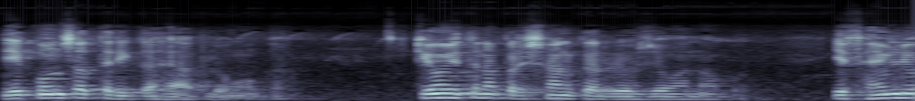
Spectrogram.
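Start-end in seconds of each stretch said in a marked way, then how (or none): none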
